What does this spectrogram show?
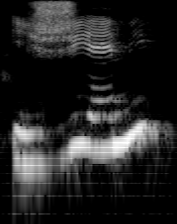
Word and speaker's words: higiene: temos a palavra higiene Olha o h no início da palavra lembram que ele não tem som então aonde que ele vai em qual lugar da tabela na pronúncia como na palavra homem higiene homem e a última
